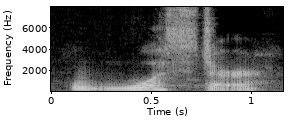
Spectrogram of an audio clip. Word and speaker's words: Worcester: She disappeared in November of 1973 um on her way to visit her grandmother in Worcester. If it's if it's the Boston pronounced worster.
